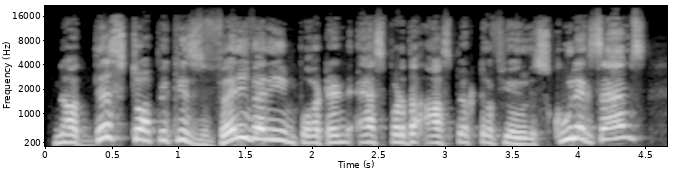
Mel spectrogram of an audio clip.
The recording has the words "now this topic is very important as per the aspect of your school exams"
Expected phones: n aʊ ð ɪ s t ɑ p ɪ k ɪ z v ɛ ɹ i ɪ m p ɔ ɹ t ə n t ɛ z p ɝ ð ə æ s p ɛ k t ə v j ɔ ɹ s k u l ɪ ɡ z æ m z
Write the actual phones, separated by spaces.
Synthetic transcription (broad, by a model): n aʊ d ɪ s t ɑ p ɪ k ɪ z v ɛ ɹ i ɪ m p ɔ ɹ t ə n t ɛ z f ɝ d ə æ s p ɛ k t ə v j ɔ ɹ s k u l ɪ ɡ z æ m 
